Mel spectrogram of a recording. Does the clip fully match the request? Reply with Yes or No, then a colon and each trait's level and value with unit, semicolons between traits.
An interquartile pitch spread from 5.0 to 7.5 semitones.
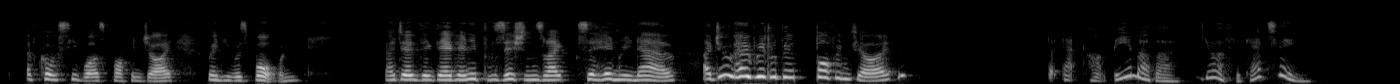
Yes: wide, 5.5 semitones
